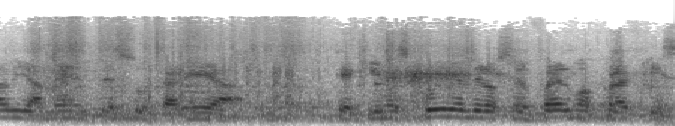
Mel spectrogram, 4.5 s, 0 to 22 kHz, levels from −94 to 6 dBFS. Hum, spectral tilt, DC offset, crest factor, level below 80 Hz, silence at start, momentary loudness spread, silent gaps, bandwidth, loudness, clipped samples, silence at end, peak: none; -3 dB/octave; under 0.1%; 16 dB; -62 dBFS; 0 s; 8 LU; none; 13.5 kHz; -19 LUFS; under 0.1%; 0 s; -4 dBFS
